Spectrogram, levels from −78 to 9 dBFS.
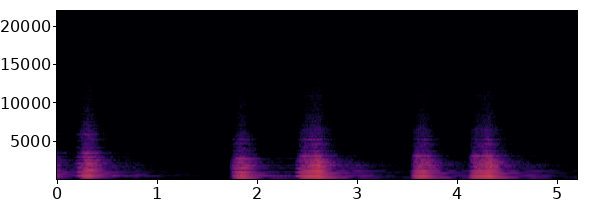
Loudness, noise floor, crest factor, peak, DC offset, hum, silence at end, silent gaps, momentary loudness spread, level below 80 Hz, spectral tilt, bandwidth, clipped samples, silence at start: -36 LUFS; -77 dBFS; 20 dB; -18 dBFS; under 0.1%; none; 0.3 s; none; 21 LU; -76 dBFS; -2.5 dB/octave; 15.5 kHz; under 0.1%; 0 s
